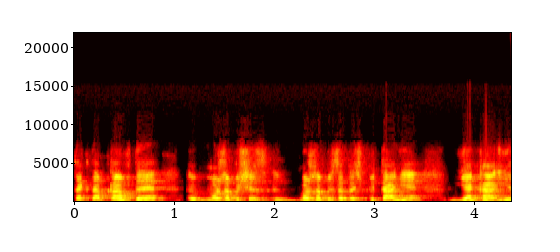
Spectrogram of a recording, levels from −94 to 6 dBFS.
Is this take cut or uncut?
uncut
